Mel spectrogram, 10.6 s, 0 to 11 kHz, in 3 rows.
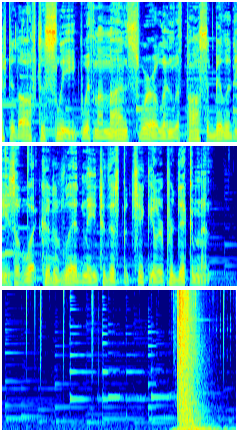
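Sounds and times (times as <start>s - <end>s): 
speech: 0.0s - 6.8s
door flung open with a heavy thunk: 9.6s - 10.5s.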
